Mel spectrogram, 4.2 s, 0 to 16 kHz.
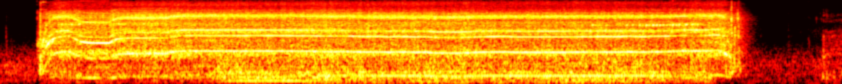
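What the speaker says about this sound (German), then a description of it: "weil man darf natürlich auch nicht zu tief bohren" A power drill bores 8 mm dowel holes in cabinet wood. The tool whines loud and steady for roughly three and a half seconds, then stops, with no voices present.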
